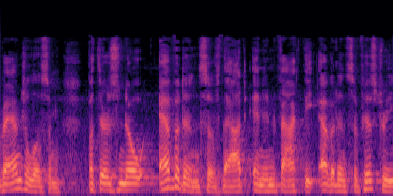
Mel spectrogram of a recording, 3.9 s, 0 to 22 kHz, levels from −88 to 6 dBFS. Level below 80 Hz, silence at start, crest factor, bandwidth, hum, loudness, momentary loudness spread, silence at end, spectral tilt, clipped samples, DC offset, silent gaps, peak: -56 dBFS; 0 s; 16 dB; 10.5 kHz; none; -22 LUFS; 4 LU; 0 s; -6 dB/octave; under 0.1%; under 0.1%; none; -4 dBFS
